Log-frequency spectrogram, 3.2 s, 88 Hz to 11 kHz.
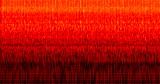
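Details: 2004 or 2005 Nissan Altima that stumbled at idle after a valve cover gasket change, suspected vacuum leak; after an o-ring repair, during a water test: steady, even idle with a constant hiss, no stumble or misfire; no leak found.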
